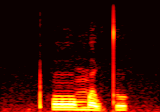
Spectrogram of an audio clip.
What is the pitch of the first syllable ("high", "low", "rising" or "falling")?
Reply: low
